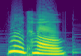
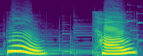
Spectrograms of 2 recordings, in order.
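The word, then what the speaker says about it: 木头: Next vocabulary that we have is wood, timber, which in Chinese can be pronounced as 木头，木头，木头。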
